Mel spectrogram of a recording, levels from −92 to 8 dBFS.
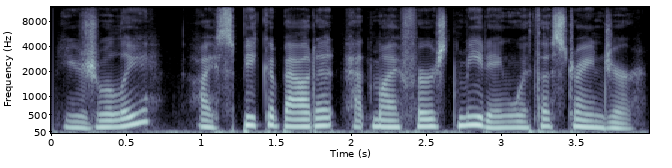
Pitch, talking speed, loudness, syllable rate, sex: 180 Hz, 180 wpm, -16 LUFS, 4.8 syllables/s, female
